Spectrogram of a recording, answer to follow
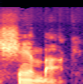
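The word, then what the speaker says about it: sjambok: You know, my favorite gimmick, though, is a thing called the shambok, which is spelled S-J-A-M-B-O-K.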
